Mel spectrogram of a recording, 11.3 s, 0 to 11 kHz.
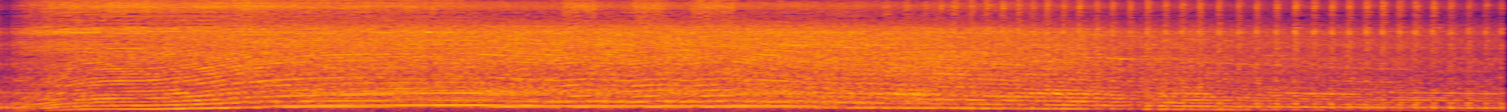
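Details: Suzuki AP50 two-stroke after carb clean, air box fitted, revved by hand through quarter, half and full throttle: crisp buzz climbs and falls cleanly, no stumble; normal revving.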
